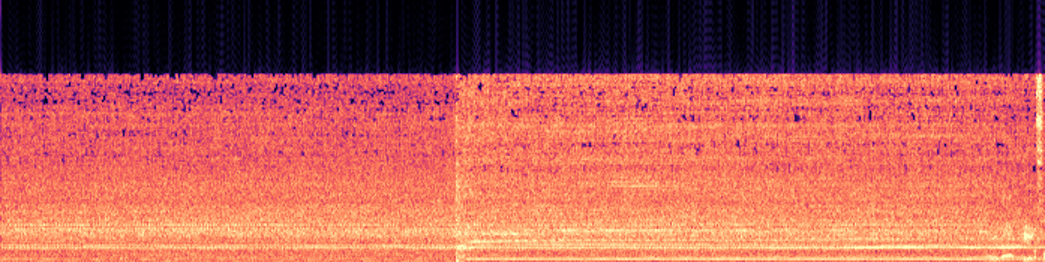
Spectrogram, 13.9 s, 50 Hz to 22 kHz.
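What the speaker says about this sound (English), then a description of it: "Machine's running nice and fast." A Taylor 751 three-phase air-cooled soft serve ice cream machine running, a steady loud mechanical hum with a motor tone and fan-like whir that steps up slightly partway through, continuous throughout and heard up close.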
